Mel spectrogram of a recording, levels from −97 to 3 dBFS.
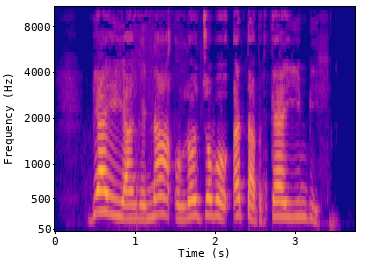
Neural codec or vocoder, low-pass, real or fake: none; 9.9 kHz; real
